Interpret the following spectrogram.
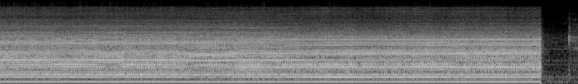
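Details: $10 Craftsman two-stroke leaf blower after the low-speed mixture screw was opened about a quarter turn to cure stalling: a steady, even high-pitched drone holds constant speed for about five seconds, then the engine cuts off abruptly; normal running.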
